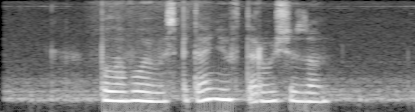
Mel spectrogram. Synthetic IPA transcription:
pəlˠɐvojəvəspʲɪt̪anʲɪjəft̪ɐɾɔjsʲɪzon

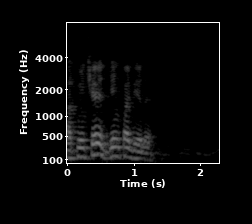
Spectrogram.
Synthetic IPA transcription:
ɐt̪mʲɪt͡ɕæjɪt̪̚dʲenʲpɐbʲe̞d̪ɨ

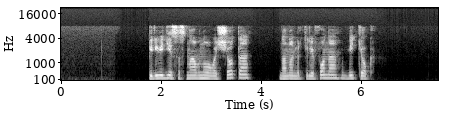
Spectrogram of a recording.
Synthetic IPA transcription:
pʲɪɾʲɪvʲɪdʲisɐsnɐvno̞vəɕːot̪ə | nɐno̞mʲɪrtʲɪlʲɪfo̞nəvʲɪtʲok

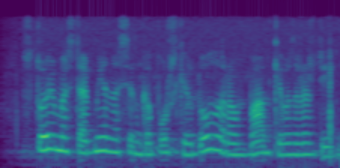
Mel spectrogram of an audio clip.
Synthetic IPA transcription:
st̪o̞jɪməsʲtʲɐbmʲe̞nəsʲɪnɡɐpurskʲɪɣd̪o̞lˠːəɾəfvbankʲɪvəzɾɐʐdʲenʲɪj

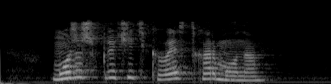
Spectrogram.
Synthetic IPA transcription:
moʐəʂfklʲʉt͡ɕitʲkvɛst̪xɐrmonə

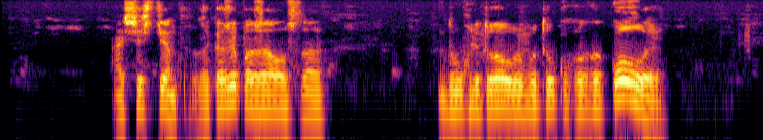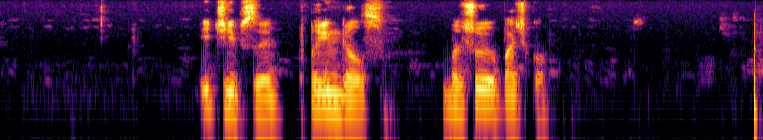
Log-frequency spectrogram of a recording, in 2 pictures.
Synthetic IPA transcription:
ɐsʲːɪsʲtʲe̞nt̪zəkɐʐɨpɐʐɑlˠʊst̪ə | d̪vuxlʲɪt̪ro̞vʊjʊbʊt̪ɨlˠkʊkɾəkɐko̞lˠːɨ | it͡ɕipsɨkpɾʲinɡʲelˠs | bɐlʲʂujʊpat͡ɕkʊ

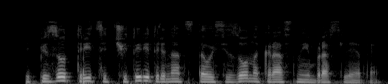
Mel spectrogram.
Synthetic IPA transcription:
ɪpʲɪzo̞t̪ːɾʲit̪sɨt̚ʲt͡ɕɪt̪ɨɾʲɪt̪ɾʲɪnat̪sɨ̥t̪əvəsʲɪzo̞nəkɾasnɨjəbɾɐslʲet̪ɨ̰

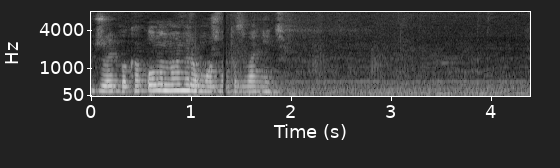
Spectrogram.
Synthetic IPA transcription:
ʐojʲpəkɐko̞mʊnomʲɪɾʊmo̞ʐnəpəzvɐnʲitʲ

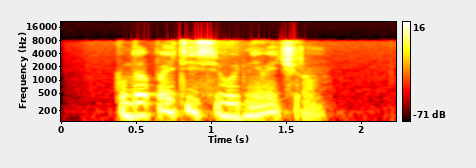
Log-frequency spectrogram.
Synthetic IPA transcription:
kʊd̪apɐjt̪ʲisʲɪvodʲnʲəvʲet͡ɕɪɾə̰m

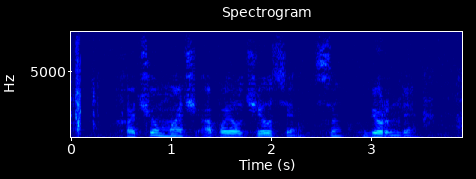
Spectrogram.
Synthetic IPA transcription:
xɐt͡ɕumat͡ɕɐ̰pɐɪlˠt͡ɕelˠsʲəs | bʲornbʲe

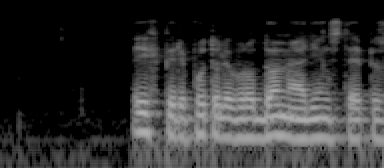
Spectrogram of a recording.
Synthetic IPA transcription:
ixpʲɪɾʲɪput̪ɐlʲɪʋrɔd̪ɔmʲɪɐdʲinsʲɪ̥t̪əjepʲɪz

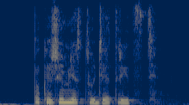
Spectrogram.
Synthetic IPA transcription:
pəkɐʐɨmnʲest̪udʲɪjət̪ɾʲit̪sɨ̥tʲ

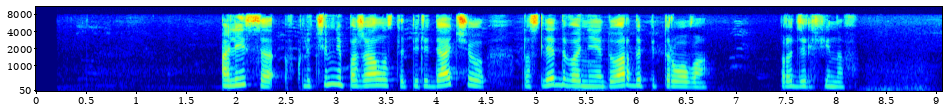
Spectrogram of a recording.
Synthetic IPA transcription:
ɐlʲisəfklʲʉt͡ɕimnʲepɐʐɑlˠəst̪əpʲɪɾʲɪd̪at͡ɕʊ | rʔɐsʲlʲe̞d̪əvənʲɪjəɪd̪ʊard̪əpʲɪt̪ɾo̞və | pɾədʲɪlʲfʲinəf

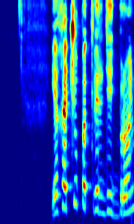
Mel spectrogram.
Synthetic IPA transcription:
jaxɐt͡ɕupət̪ːvʲɪrdʲitʲbɾonʲ

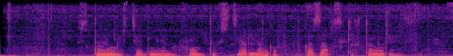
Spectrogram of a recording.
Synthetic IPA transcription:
st̪ojməsʲtʲɐbmʲe̞nəfunt̪əfsʲtʲerlʲenɡəfvkɐzaχskʲɪxt̪anɡʲajəx

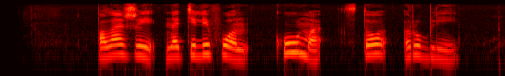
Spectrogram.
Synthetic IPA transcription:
pəlˠɐʐɨnɐtʲɪlʲɪfon | kʰumə | st̪oɾʊblʲej

